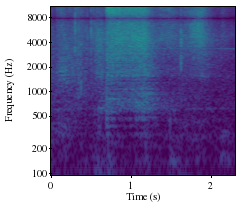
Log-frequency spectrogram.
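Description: A laminate floor plank pulled from a stack, its face scraping across the board beneath in one loud, hissing slide lasting about half a second, with a few lighter scuffs and knocks around it.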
